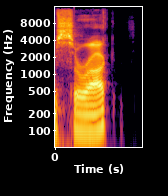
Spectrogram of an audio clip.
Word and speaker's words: Serak: Just type in The Weekly Review, or it might be a little easier to type in my name, Serac, S-E-R-A-K.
